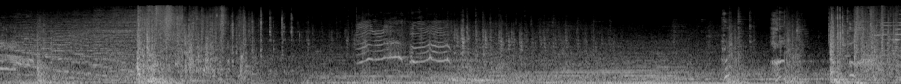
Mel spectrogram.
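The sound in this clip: A creaking door opening in the Romanian dub of Monsters Inc.: drawn-out creaks and mechanical clanks sound beneath excited voices, including a child's.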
